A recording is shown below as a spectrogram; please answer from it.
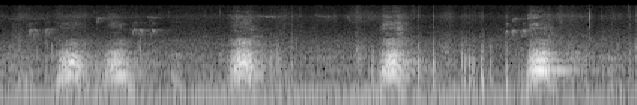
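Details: Central Asian Shepherd Dog, or Alabai, barking: five deep, hoarse barks spaced about one second apart, each a short rough burst, over a low steady hum.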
